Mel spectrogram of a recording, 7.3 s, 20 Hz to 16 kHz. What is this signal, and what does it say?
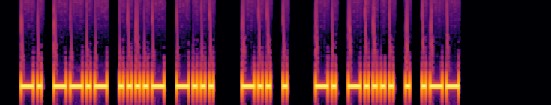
Morse code, heard as a keyed tone, about 21 wpm, 700 Hz. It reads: NQ4B DE N6EW
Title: USA Callsign DE Callsign - 4 Characters - 22wpm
